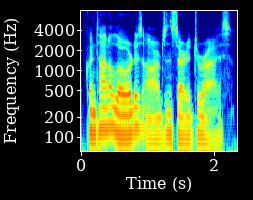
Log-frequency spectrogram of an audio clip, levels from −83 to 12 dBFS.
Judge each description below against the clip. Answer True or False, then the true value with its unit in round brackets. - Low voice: True (110 Hz)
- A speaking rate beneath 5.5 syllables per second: False (6.1 syllables/s)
